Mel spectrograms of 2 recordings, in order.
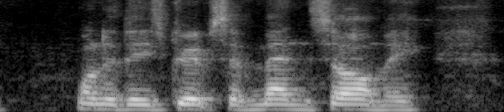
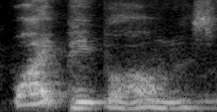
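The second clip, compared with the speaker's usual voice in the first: softer, higher echo of disbelief; disbelieving; 4 semitones higher, 5 dB quieter than usual. Retold or imitated. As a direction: quietly query it as if impossible. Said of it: "He couldn't believe it".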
